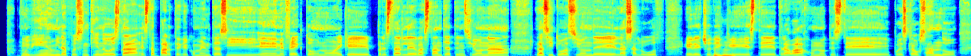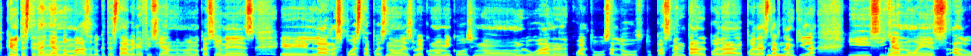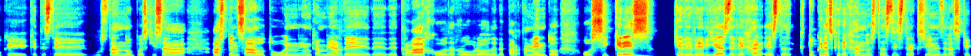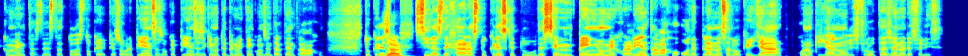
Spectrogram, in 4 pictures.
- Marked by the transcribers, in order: other background noise; tapping
- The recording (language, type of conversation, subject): Spanish, advice, ¿Qué distracciones frecuentes te impiden concentrarte en el trabajo?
